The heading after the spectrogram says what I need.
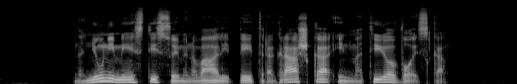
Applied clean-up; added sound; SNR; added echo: neural mask model DeepFilterNet 3.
